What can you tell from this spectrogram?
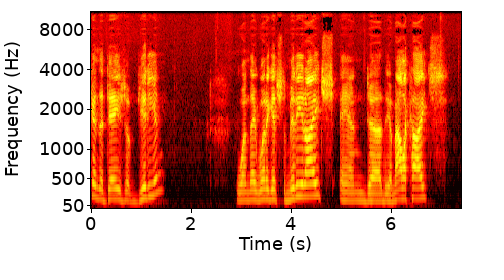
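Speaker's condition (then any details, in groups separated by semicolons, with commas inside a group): No condition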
